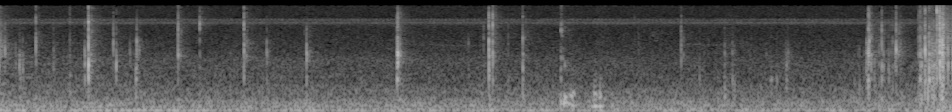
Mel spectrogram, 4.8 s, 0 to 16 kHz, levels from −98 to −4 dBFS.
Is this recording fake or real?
real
